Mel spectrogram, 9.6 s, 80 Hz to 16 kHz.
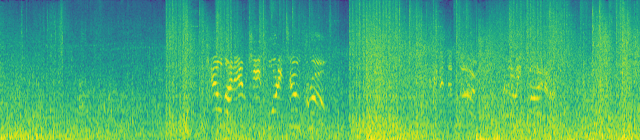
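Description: Company of Heroes 2 battle audio with rapid machine-gun bursts and rifle fire suppressing German Grenadiers, dense overlapping volleys under a constant wash of battlefield noise after a quieter opening, with a voice talking over parts of it.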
